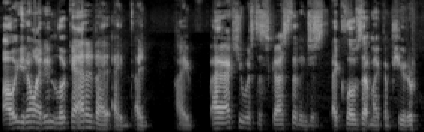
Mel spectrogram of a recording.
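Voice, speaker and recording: A man co-hosting a casual podcast chat, talking in halting bursts with many fillers and restarts, laughing as he tells a story. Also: medium pitch, fairly even intonation, gravelly, fairly bright tone. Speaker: podcast co-host.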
